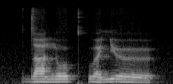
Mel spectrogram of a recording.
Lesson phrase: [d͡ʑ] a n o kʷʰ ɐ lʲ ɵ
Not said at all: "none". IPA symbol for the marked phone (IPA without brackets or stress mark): d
